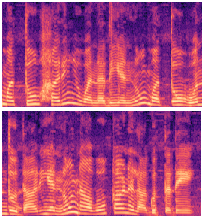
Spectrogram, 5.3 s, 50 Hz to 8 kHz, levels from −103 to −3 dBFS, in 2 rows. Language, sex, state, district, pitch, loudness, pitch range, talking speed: Kannada, female, Karnataka, Koppal, 245 Hz, -12 LUFS, 195-280 Hz, 90 wpm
